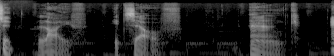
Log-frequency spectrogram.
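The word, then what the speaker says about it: ankh: The word for life and by extension, hey, tell me what the how tell me how to pronounce it. life itself. Ank ank.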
